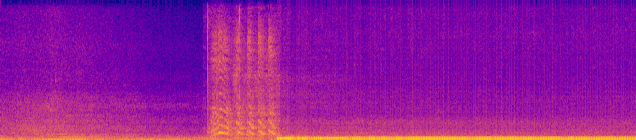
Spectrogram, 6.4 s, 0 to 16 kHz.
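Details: 19-year-old, rarely used big bike with a faulty start relay: starter whirs for under a second, then the engine fires and settles into a steady run.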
